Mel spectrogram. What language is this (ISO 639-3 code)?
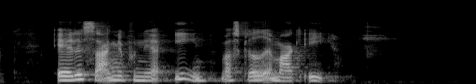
dan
